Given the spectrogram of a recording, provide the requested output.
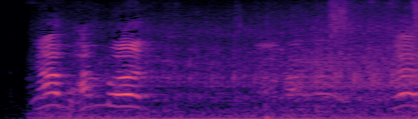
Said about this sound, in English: I'm standing at the border between Turkey and Syria, and this road is clogged with trucks and taxis. There are mountains of Pampers for babies, macaroni, rice. Every truck is loaded with goods on the way into Syria.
